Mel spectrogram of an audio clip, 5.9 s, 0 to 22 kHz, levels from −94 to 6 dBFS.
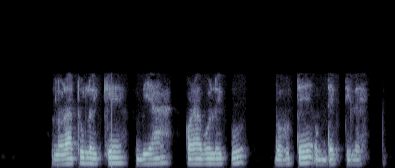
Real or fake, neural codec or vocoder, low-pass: real; none; 3.6 kHz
